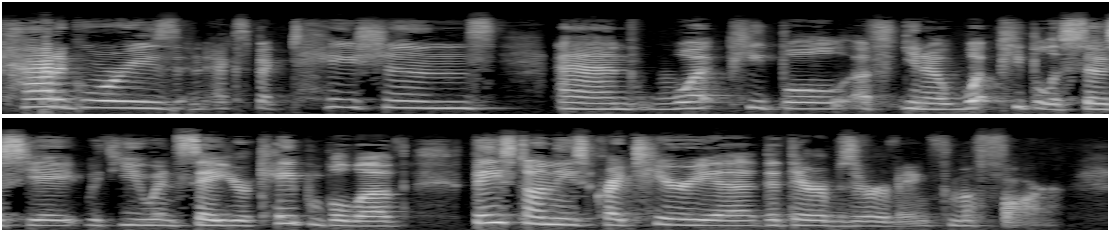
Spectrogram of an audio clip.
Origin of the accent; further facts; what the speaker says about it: Southern Virginia, United States; where I was raised in Southern Virginia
